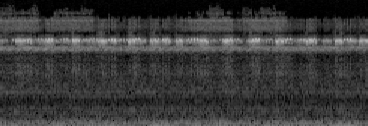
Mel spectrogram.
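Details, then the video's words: High, rapid pulsed chirps from grass insects, used as study white noise, repeat evenly about three times per second against a soft low rumble. "풀벌레 소리"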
